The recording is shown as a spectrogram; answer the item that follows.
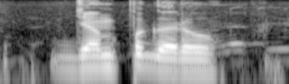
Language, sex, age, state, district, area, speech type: Dogri, male, 18-30, Jammu and Kashmir, Kathua, rural, read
